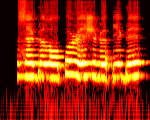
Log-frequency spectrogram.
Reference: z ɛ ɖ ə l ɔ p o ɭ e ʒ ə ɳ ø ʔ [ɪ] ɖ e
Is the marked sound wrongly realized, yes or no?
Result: yes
